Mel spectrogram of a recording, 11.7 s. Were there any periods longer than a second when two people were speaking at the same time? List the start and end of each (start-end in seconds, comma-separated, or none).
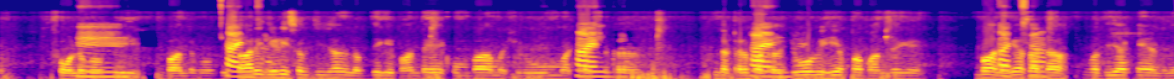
none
